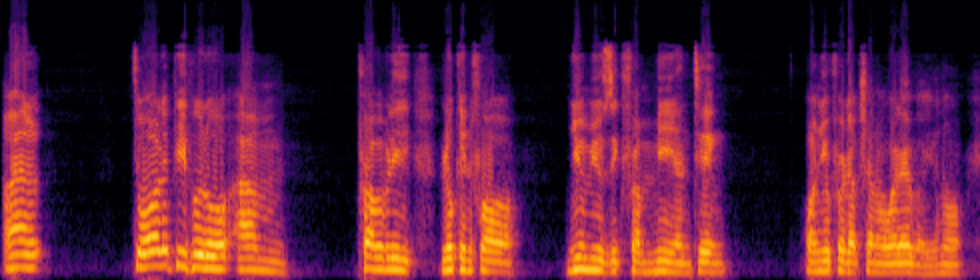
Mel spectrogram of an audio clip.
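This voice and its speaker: A man's voice: medium pitch, measured pace, pauses often, darkish tone, poor audio. A man with a Saint Lucian accent, a musician talking casually in an interview in Caribbean creole-flavoured English, often tagging phrases with "you know".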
